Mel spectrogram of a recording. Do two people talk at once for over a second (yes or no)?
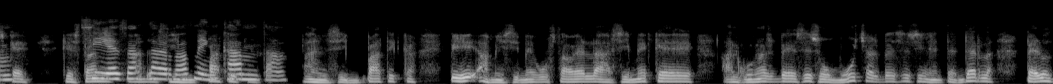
yes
